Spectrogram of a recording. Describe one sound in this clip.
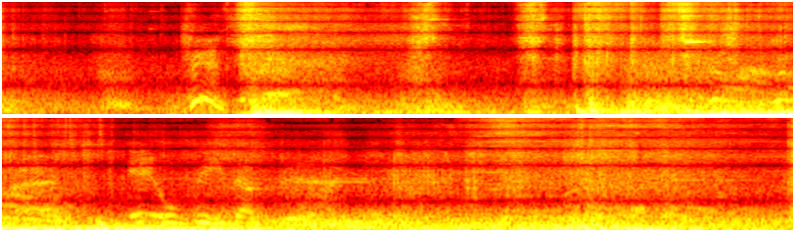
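Heavy blows land and metal clashes in a close fight.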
